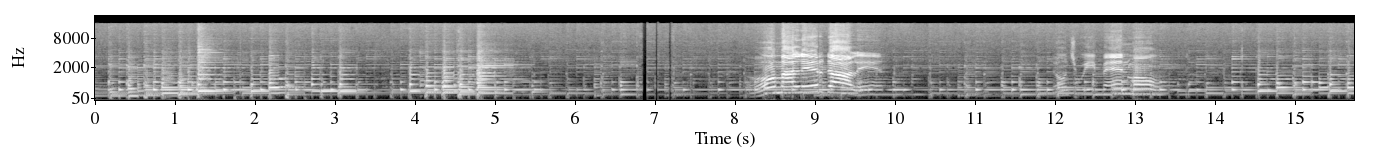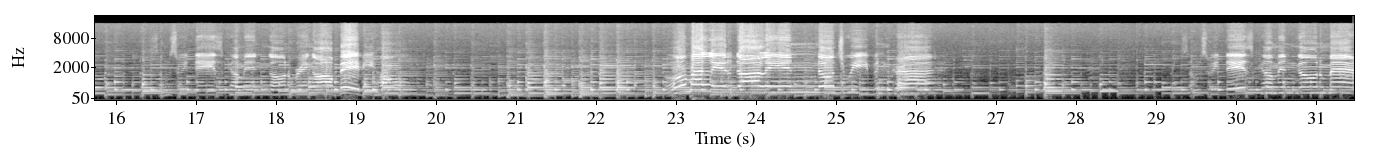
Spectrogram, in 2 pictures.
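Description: Banjo played solo in an old-time style, a steady picked pattern over a ringing drone note. A few gliding, wavering wordless vocal phrases come in over it at intervals.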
